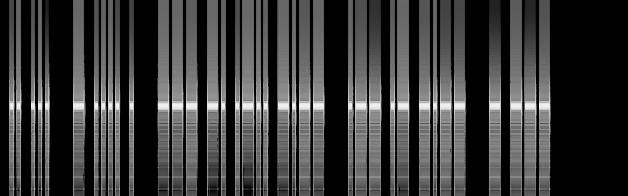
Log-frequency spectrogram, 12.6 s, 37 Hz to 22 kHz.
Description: Morse code, heard as a keyed tone, about 17 wpm, 700 Hz. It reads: IS THE ONLY WAY TO
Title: Sets of 5 Words Encore 17wpm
